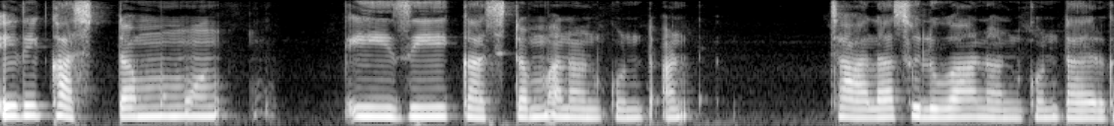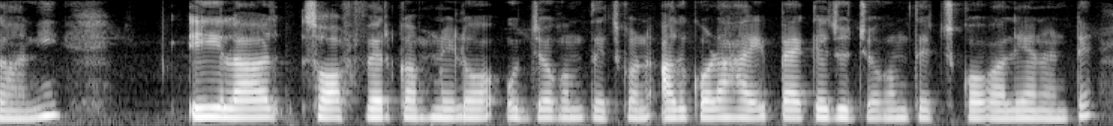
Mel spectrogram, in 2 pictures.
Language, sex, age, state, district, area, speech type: Telugu, female, 30-45, Andhra Pradesh, Eluru, urban, spontaneous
